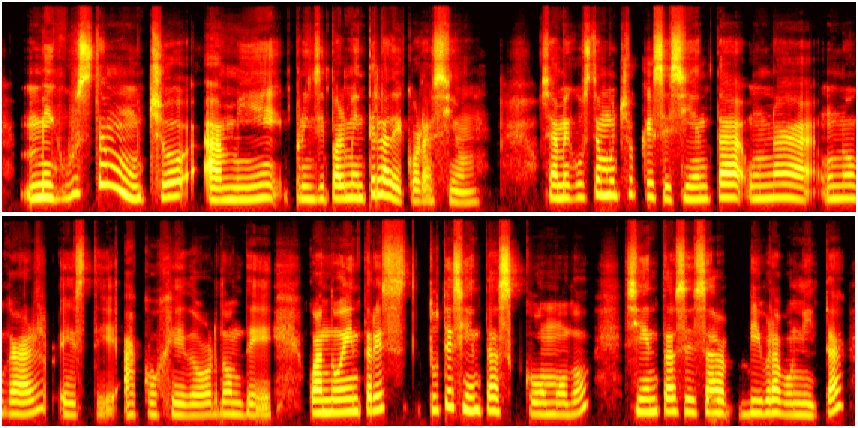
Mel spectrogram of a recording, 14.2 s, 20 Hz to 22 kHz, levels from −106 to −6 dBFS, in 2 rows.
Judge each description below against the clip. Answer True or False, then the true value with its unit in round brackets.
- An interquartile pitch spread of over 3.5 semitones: False (2.9 semitones)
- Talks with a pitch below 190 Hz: False (210 Hz)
